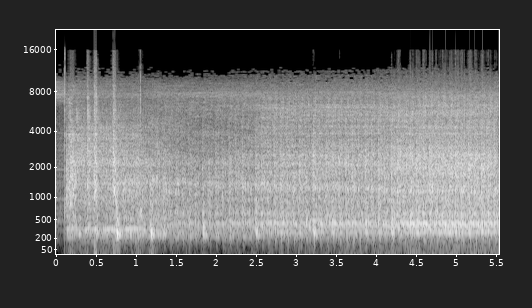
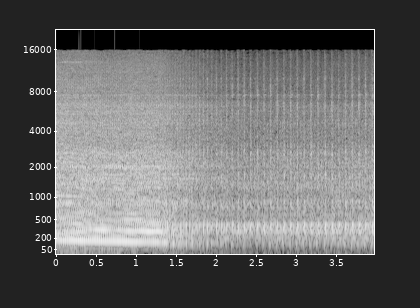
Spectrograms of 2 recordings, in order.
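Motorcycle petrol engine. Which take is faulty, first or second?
second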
